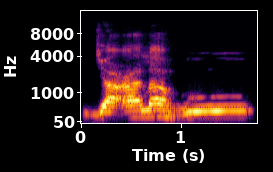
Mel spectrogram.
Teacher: आखिरी वाला हरफ जो है सिर्फ उस पे दो हरकत खींचेंगे, पहले जीम ऐन लाम तीनों पे एक एक जबर है तो इसको एक एक हरकत देंगे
